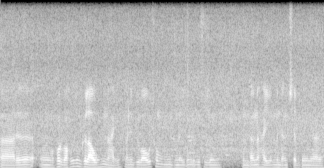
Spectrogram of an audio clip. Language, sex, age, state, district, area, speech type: Bodo, male, 30-45, Assam, Kokrajhar, rural, spontaneous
